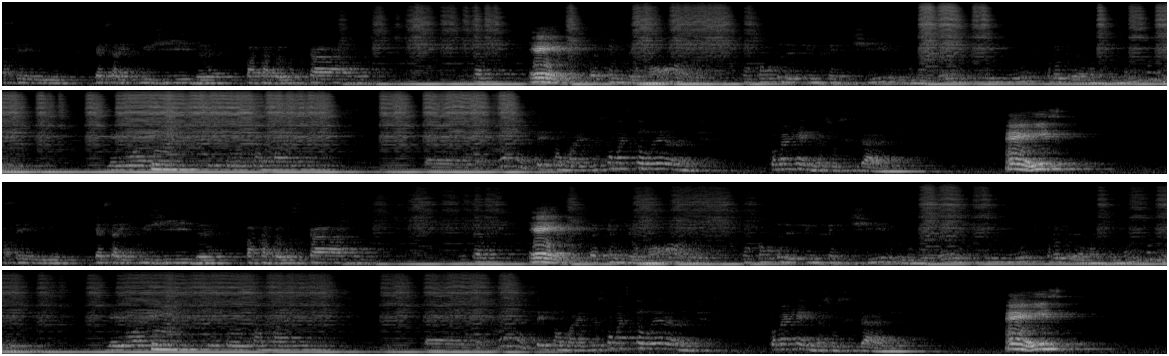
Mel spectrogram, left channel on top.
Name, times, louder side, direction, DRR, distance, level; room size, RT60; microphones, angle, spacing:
voice 1, 0.0-2.2 2.4-3.7 4.5-5.5 5.9-7.1 7.4-12.1 12.7-15.1 15.9-18.9 19.3-20.7, right 1 dB, 30° right, -5 dB, 4.6 m, -40 dB
Domestic sounds home sounds, 2.8-17.2, left 4 dB, 25° left, 0.5 m, -35 dB
voice 2, 5.3-5.6 13.1-13.4 15.5-15.6 21.7-22.2, right 1 dB, 5° right, 2 dB, 1.2 m, -27 dB
22.5 x 7.8 x 3.7 m, 1.1 s
head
